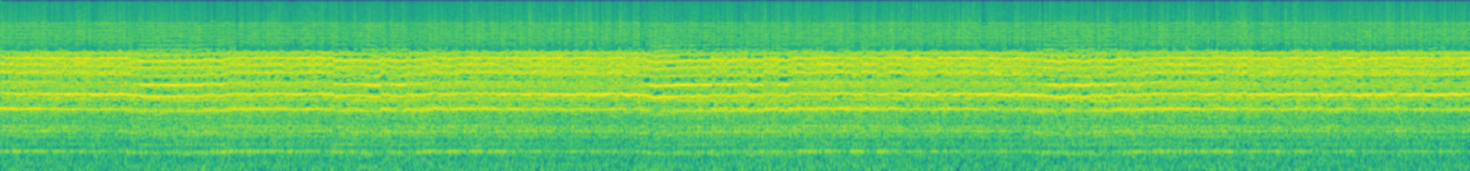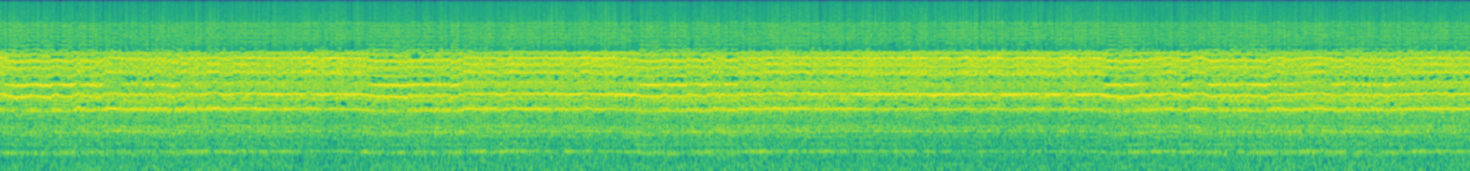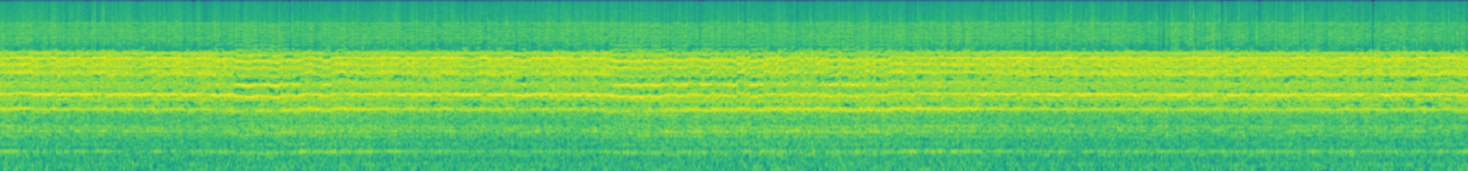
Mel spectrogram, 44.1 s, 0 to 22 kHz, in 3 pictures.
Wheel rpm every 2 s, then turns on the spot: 230, 230, 230, 220, 240, 220, 240, 220, 230, 220, 220, 230, 230, 220, 230, 230, 230, 230, 210, 230, 230, 230.
none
